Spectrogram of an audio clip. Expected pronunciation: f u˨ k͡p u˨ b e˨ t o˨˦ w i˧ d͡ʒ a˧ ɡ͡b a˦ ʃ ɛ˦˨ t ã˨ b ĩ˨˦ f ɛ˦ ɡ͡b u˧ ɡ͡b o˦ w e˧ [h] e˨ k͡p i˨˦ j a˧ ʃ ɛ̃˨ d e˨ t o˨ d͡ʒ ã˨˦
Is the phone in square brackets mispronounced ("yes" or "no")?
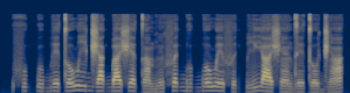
yes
